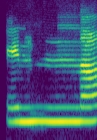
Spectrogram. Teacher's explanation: نون مشدد ہے دو غنہ کریں گے ایک الف کی مقدار ناک میں آواز روک کر پڑھیں گے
